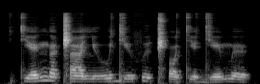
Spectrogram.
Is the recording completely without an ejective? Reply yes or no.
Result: yes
